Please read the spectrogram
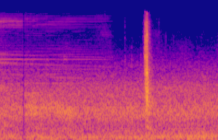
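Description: A fishing cast: a faint high hiss of line paying out off the reel fades in the first half-second. A single sharp click follows about one and a half seconds in, over a quiet steady outdoor background.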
